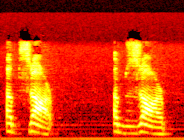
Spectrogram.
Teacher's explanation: the stress is on second syllable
